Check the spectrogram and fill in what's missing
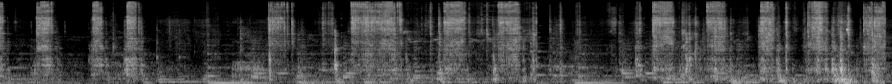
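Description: Ratchet wrench undoing front suspension bolts on a Mk3 Golf GTI, rapid clicking bursts in irregular runs with short pauses between, close and fairly loud.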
